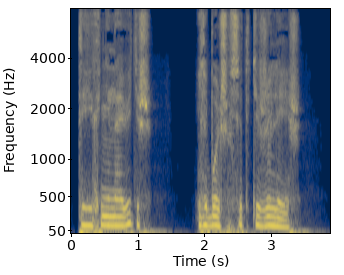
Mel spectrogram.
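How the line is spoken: Plain question. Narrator (Russian): спросила Яска

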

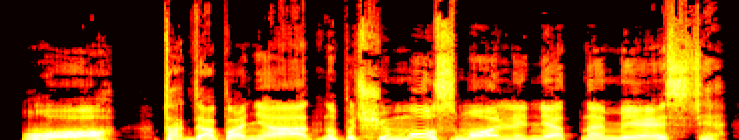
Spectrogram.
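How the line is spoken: Joyful old man's exclamation. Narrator (Russian): воскликнул старик с такой радостью, словно мы разгадали великую тайну

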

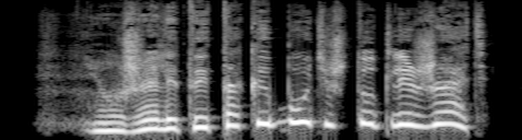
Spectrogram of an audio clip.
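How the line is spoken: Exclaiming. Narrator (Russian): воскликнул Мэтчем

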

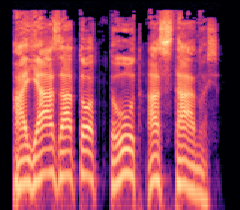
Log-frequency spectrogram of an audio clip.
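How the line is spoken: Joyful. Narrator (Russian): Самойн радостно говорил

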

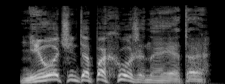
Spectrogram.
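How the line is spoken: Grumbled. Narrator (Russian): проворчал Арн Аббас

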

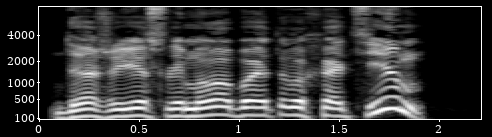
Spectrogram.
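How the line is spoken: Brave snort. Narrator (Russian): храбро фыркнул казак

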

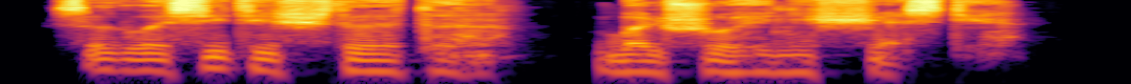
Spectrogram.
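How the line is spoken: Hollow muffled voice. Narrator (Russian): сказал он глухим голосом

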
